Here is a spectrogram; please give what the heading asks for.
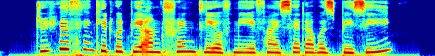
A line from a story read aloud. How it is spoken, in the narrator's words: inquired in a shy and timid voice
